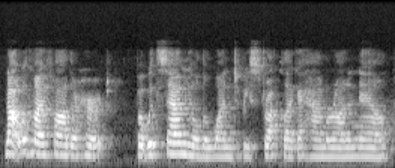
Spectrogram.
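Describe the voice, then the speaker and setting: A woman reading a story aloud in an expressive storybook narration style. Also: medium pitch, fast talker. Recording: roomy, echoey, dull lo-fi sound.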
